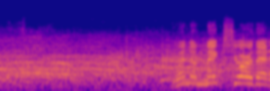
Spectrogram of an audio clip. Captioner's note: crowd yelling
